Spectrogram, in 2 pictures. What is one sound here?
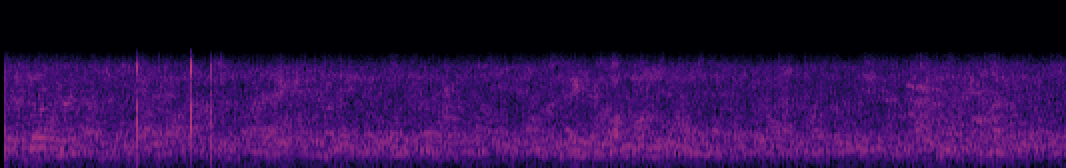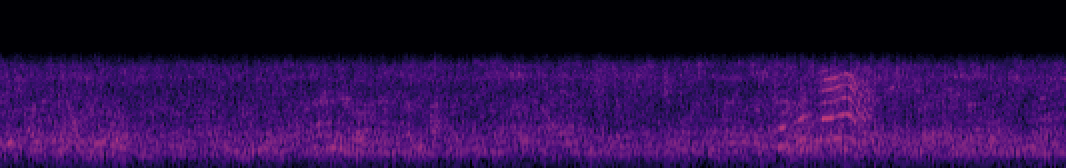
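A large crowd of men murmurs and chants in a crowded, echoing hall.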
